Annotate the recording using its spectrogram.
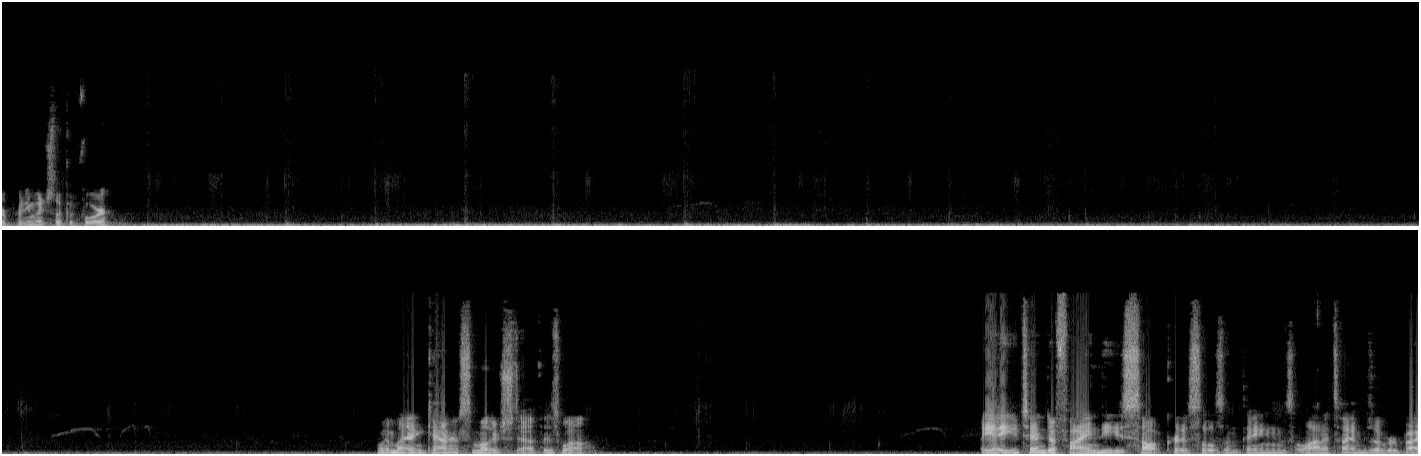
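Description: Footsteps patter quickly over sand and grass.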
